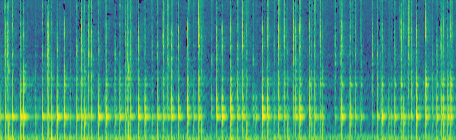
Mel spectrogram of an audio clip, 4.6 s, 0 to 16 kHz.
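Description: A large solid wooden cutting board, held in both hands and briefly tilted, is tapped rapidly with the fingertips. A quick run of dry, hollow wooden knocks rings with a clear tone around 625 Hz, each tap dying away almost at once.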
